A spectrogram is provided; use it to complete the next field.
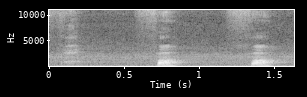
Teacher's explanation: Of course, for the ancient Greeks, pa became the bilabial fricative, fa, fa, where you sort of blow a fly off your nose, as they say.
